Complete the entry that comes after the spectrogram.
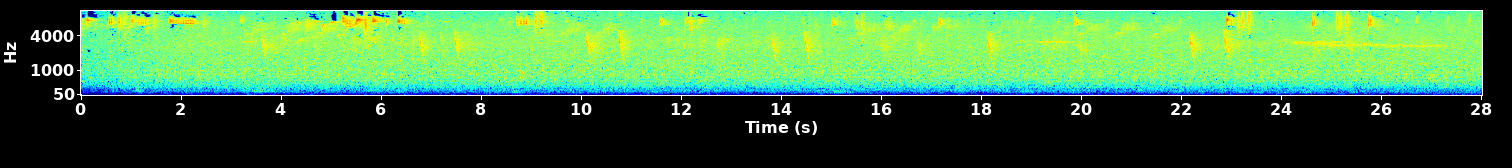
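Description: Outdoor ambience: small birds chirping in scattered short calls over a steady background noise, with one longer held whistle about three-quarters of the way through.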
